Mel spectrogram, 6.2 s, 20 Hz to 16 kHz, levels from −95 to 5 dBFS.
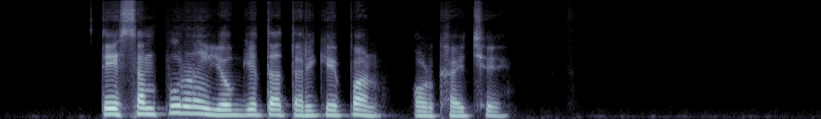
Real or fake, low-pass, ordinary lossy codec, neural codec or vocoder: fake; 14.4 kHz; Opus, 32 kbps; autoencoder, 48 kHz, 32 numbers a frame, DAC-VAE, trained on Japanese speech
